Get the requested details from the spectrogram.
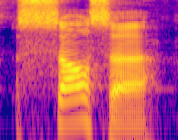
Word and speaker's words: SLSA: And this is also, so from going forward, I'm going to be pronouncing this as SALSA because that is the recognized pronunciation, which I'm a big fan of that.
